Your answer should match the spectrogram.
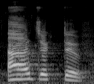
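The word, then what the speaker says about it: adjective: एडजेक्टिव एडजेक्टिव नहीं होता हम डी प्रोनाउंस नहीं करते हैं हम सिर्फ प्रोनाउंस करते हैं जे डी जो होता है वो साइलेंट होता है तो इट्स एडजेक्टिव okay एडजेक्टिव एडजेक्टिव्स okays are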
